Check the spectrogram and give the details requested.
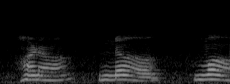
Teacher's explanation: જે વ્યંજનો પોતાના સ્થાન ઉપરાંત નાકમાંથી બોલાય તેને અનુનાસિક વ્યંજન કહેવાય છે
